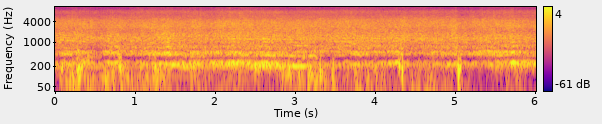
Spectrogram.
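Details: Hive entrance crowded with flying honey bees in February sun, GoPro Hero 7 Black placed close; steady humming drone with brief louder passes and sharp taps, likely bees landing on the camera.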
